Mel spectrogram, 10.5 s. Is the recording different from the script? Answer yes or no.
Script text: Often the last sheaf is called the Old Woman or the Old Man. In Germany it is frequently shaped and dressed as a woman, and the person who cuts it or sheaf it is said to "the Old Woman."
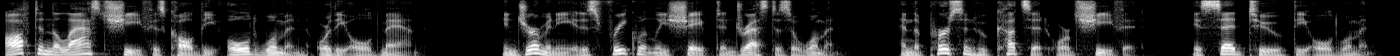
no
